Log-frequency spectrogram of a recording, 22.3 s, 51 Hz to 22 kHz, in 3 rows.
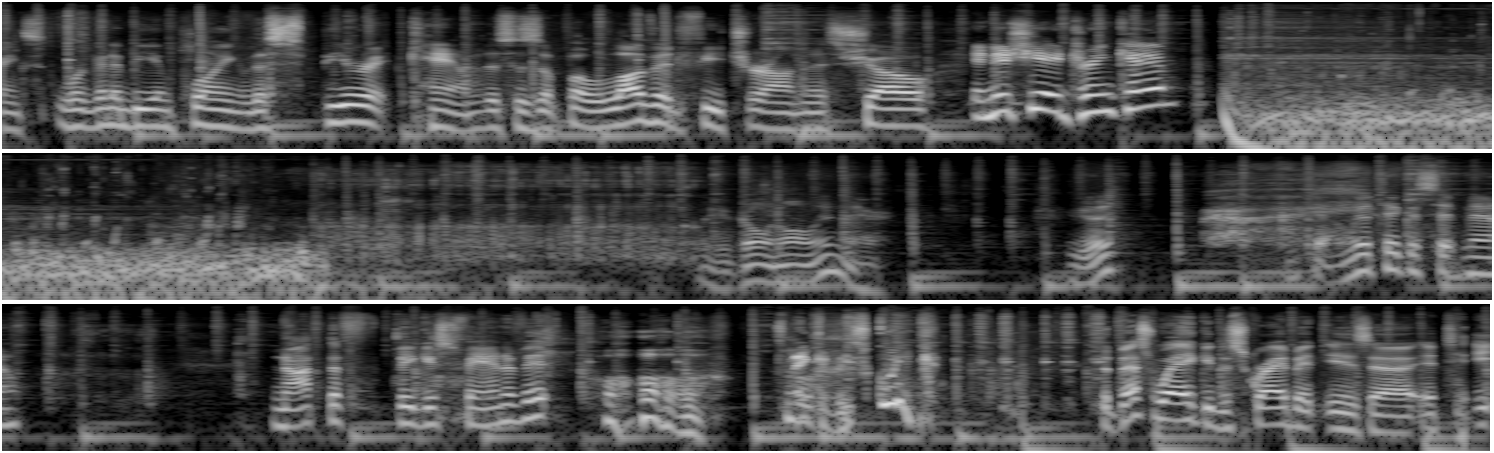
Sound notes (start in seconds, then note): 6.1 liquid bubbles; 9.6 slurps drink; 13.5 groans; 17.7 groans; 19.9 chair squeaks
